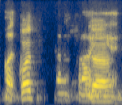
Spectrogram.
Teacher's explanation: Jadi kita terus baca qad ta. Hilang terus dal. Jangan bunyi dah dal.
